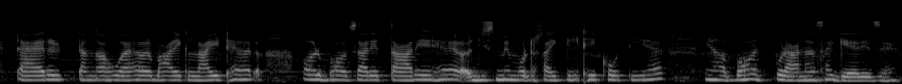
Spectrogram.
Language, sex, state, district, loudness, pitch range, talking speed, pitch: Hindi, female, Bihar, Muzaffarpur, -37 LUFS, 200-215 Hz, 175 wpm, 205 Hz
